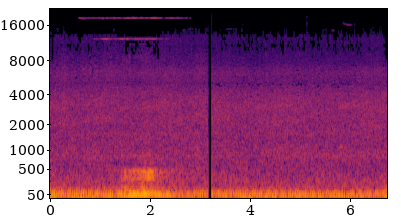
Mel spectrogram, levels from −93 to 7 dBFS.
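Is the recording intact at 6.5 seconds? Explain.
Yes, the audio is intact at 6.5 seconds, with no dropout, click, distortion or other fault at that moment.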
